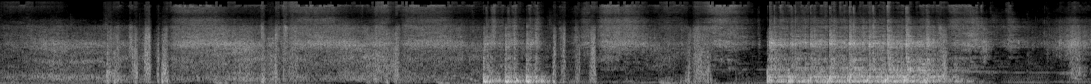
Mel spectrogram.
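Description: Farm tractor during sowing work, its engine running with a steady mid-pitched rumble, interrupted by clattering bursts and shifting loudness as it works close by.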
